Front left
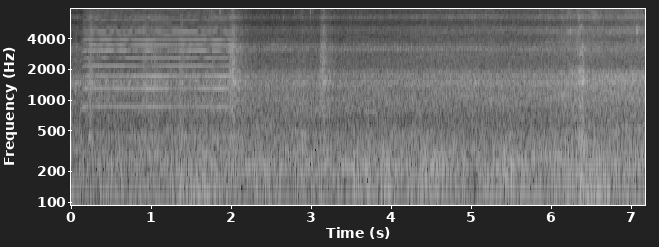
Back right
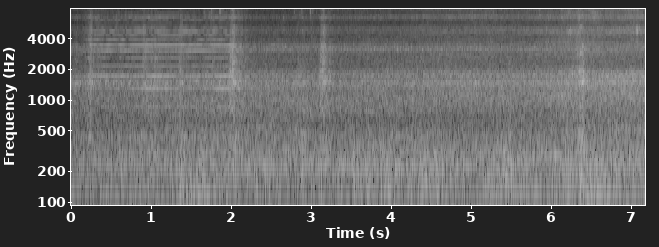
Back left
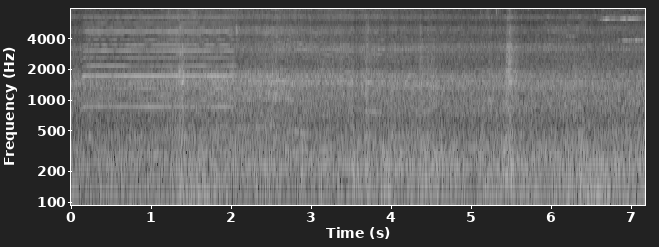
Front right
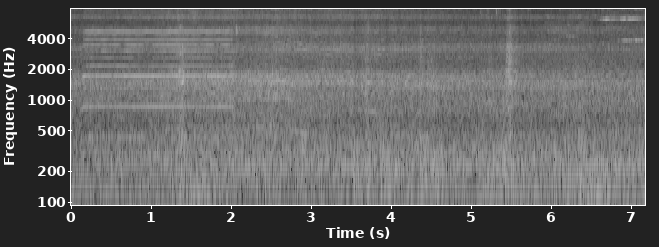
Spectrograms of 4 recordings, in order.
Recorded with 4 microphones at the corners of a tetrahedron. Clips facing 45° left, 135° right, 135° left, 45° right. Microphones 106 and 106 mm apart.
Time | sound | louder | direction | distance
0.1 | a trumpet | front left 2 dB, even | 35° left | 7 m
